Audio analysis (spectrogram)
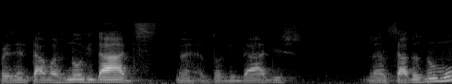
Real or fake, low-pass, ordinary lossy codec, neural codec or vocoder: real; 7.2 kHz; none; none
